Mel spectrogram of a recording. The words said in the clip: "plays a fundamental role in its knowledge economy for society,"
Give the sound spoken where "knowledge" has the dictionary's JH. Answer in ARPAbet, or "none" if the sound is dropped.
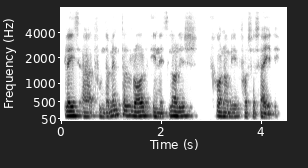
SH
